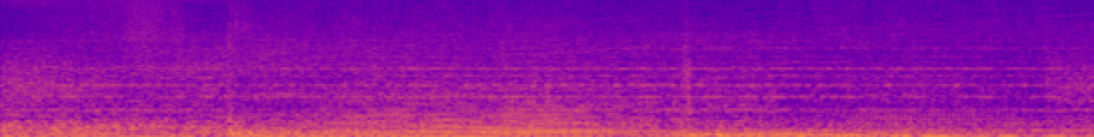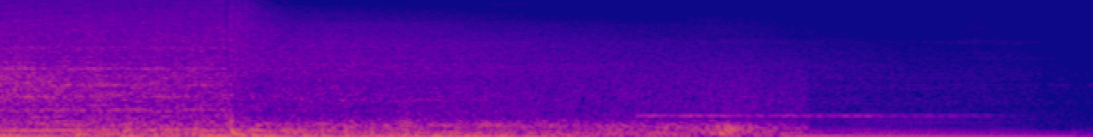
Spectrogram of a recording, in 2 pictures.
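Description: Background music with a low rumble, thinning out about two-thirds of the way through and fading away toward the end.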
